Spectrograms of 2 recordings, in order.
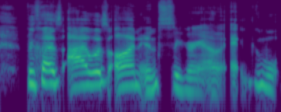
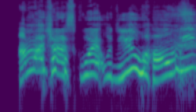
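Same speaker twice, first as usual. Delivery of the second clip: high, fast put-on street slang voice. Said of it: "And then Danny goes".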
